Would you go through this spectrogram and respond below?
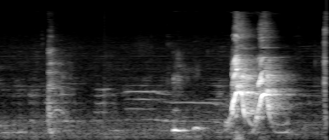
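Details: Tracie, a pet female Chihuahua, is angry after being given a piece of food and told no more. She gives two quick, shrill barks near the end, following a man's calm speech.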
